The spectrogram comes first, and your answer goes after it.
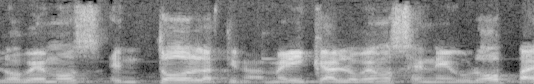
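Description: Using a plain, everyday voice, a man speaks at a fairly quick pace with medium pitch and ordinary pitch variation. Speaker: podcast co-host. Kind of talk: casual chat.

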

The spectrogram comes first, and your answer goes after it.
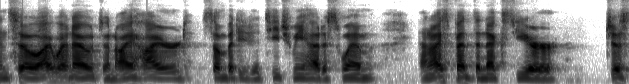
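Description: A man speaks with a Canadian accent. His voice is fairly low, with a bright, sharp tone. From Quebec, Montreal. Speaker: physician and triathlon coach. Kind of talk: casual interview.

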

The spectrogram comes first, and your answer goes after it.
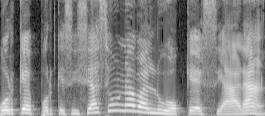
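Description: In a very clean recording with a silent background and a dry, close sound with no echo, a woman with a plain, everyday voice speaks at a moderate pace and a fairly high pitch. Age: 30s. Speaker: radio host, mortgage specialist. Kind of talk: live radio talk show. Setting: radio studio.

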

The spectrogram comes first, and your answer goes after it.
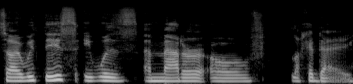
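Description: A woman with an Australian accent, very deep and low in pitch, with fairly even intonation and a dry, close sound free of echo. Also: very clean recording, silent background. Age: 40s. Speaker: podcast host. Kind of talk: solo podcast monologue, personal storytelling. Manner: halting, hesitant with many fillers; casual, unpolished.

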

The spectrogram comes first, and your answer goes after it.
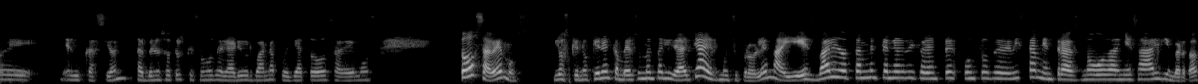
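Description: A normal speaking voice moves at a fairly quick pace, with lively intonation and big swings in loudness. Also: woman. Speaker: podcast guest. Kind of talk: casual chat.

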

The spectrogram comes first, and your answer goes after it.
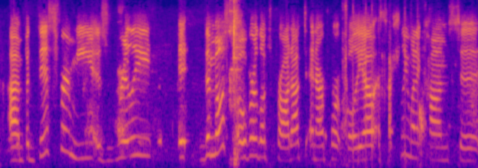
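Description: In a high voice, a woman speaks at a moderate pace with lively intonation. Noticeable background noise is present. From Nashville, Tennessee. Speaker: bourbon brand ambassador. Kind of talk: casual interview.

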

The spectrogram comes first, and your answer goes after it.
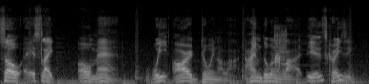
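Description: With a Spanish accent, a man speaks fairly slowly in a medium pitch with lively intonation and audible room echo. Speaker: podcast host. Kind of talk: casual interview. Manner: halting, many fillers.

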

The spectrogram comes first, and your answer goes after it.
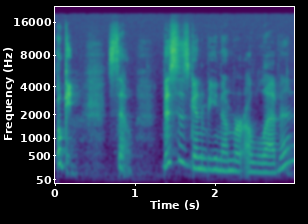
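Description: A woman's plain, everyday voice at medium pitch, delivered at a fairly quick pace. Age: 20s. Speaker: podcast co-host. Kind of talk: casual chat.

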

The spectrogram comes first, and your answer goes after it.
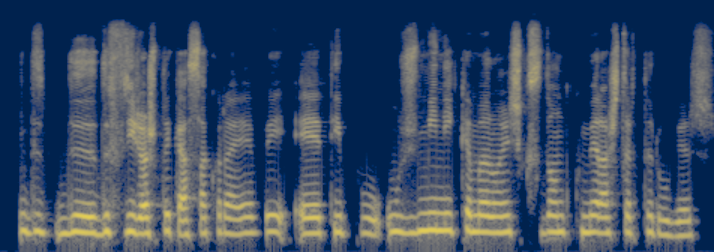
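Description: A woman's medium-pitched, dark, mellow voice, monotone and flat, at a moderate pace with hardly any pauses, in a dry, close sound with no echo against a quiet background. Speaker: podcast co-host. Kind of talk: casual chat.

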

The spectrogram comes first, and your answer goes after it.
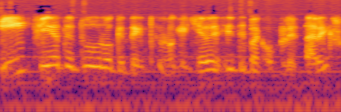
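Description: Music plays behind a man speaking in a Colombian Caribbean accent. He talks at a moderate pace. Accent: Colombian Caribbean (costeño) Spanish. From Colombian Caribbean coast, Barranquilla. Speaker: criminal lawyer and former mayor. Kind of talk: interview. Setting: phone call.

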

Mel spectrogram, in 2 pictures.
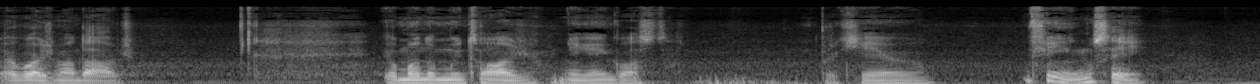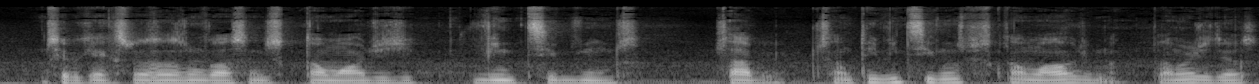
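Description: A man with a medium-pitched voice speaks, leaving long, frequent pauses. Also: fairly even intonation. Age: 20s. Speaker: podcaster. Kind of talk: casual monologue.

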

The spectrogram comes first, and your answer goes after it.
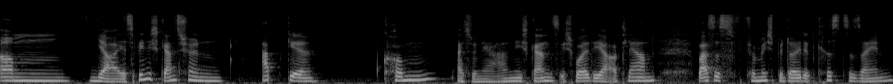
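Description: A woman with a fairly low voice talks at a very slow pace, her pitch varying in an ordinary way. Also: very clean recording, silent background. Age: 30s. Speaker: podcast host. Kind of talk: casual monologue. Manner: halting.

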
